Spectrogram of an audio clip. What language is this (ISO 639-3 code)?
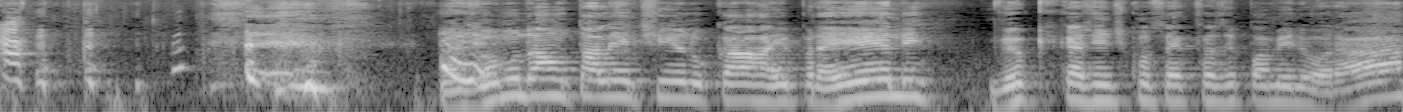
por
